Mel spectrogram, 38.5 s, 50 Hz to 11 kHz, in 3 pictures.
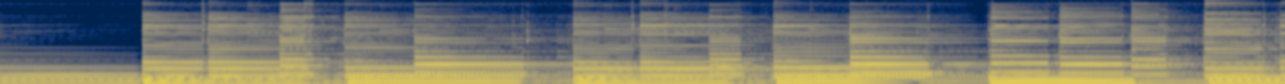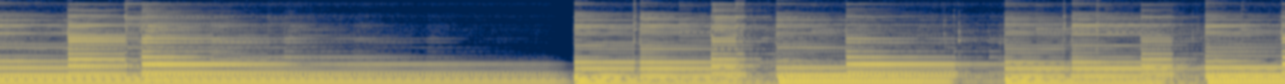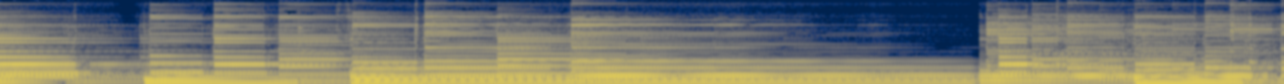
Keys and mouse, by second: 0.2 click, 1.2 click, 2.4 click, 6.1 click, 6.8 click, 8.1 Delete, 12.5 click, 14.7-16.0 drag, 18.6-19.8 drag, 21.9-23.0 drag, 24.8 click, 28.0-29.2 drag, 30.3-31.5 drag, 34.5-35.7 drag, 37.2 click.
